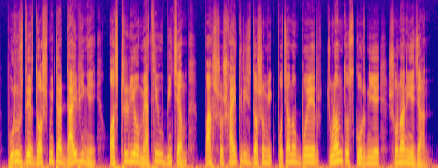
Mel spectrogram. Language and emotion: Bengali, neutral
